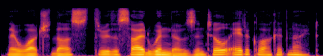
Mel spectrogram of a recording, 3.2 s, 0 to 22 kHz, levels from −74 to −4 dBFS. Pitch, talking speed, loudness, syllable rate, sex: 115 Hz, 225 wpm, -18 LUFS, 5.3 syllables/s, male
